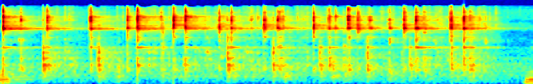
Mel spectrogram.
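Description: Metal spatula clinking and scraping against the inside of a glass beaker, a quick irregular run of ticks with a ringing glass tone, as copper(II) oxide powder is stirred into hot sulfuric acid.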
